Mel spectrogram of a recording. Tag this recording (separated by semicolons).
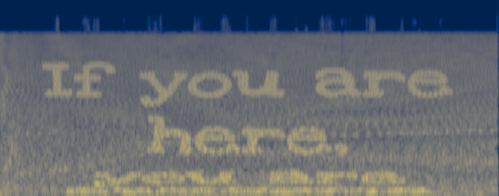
generative; noise; sound-design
